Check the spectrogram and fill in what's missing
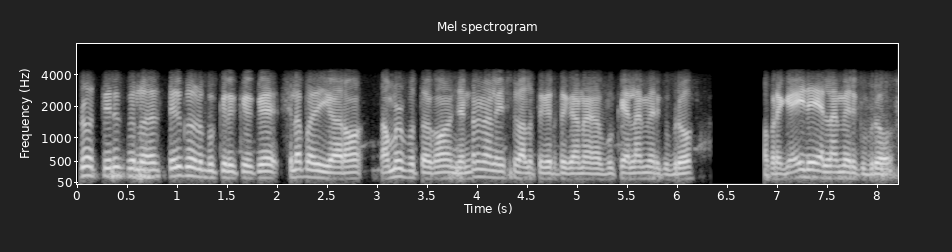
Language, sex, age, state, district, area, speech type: Tamil, male, 18-30, Tamil Nadu, Kallakurichi, urban, conversation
